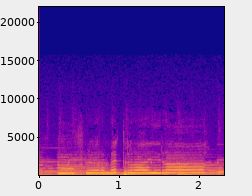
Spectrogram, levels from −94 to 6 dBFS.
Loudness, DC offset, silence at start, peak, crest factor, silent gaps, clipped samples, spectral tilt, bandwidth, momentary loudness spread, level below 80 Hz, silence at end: -18 LUFS; under 0.1%; 0 s; -2 dBFS; 16 dB; none; under 0.1%; -9.5 dB/octave; 7.2 kHz; 4 LU; -34 dBFS; 0 s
